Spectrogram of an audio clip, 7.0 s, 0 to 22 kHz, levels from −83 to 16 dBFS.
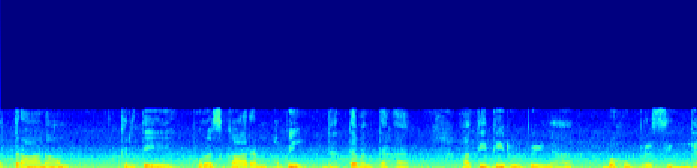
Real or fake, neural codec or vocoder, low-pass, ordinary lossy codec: real; none; none; none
